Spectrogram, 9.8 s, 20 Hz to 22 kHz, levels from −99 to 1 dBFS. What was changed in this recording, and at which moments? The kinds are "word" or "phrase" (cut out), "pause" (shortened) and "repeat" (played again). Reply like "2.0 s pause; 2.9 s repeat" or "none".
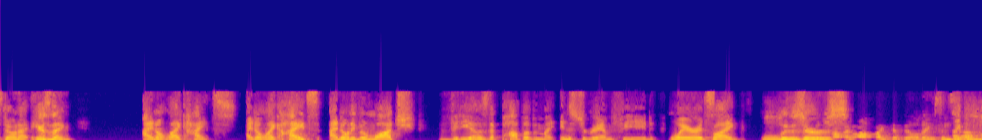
2.4 s pause; 6.6 s pause; 7.5 s pause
